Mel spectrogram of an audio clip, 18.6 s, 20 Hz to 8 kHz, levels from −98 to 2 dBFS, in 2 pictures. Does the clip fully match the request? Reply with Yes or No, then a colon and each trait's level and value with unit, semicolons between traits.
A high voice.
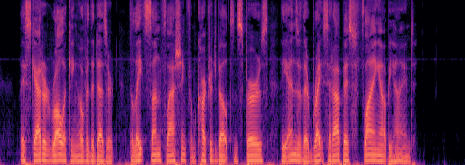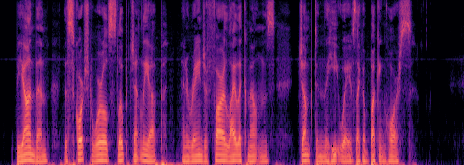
No: very low, 95 Hz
